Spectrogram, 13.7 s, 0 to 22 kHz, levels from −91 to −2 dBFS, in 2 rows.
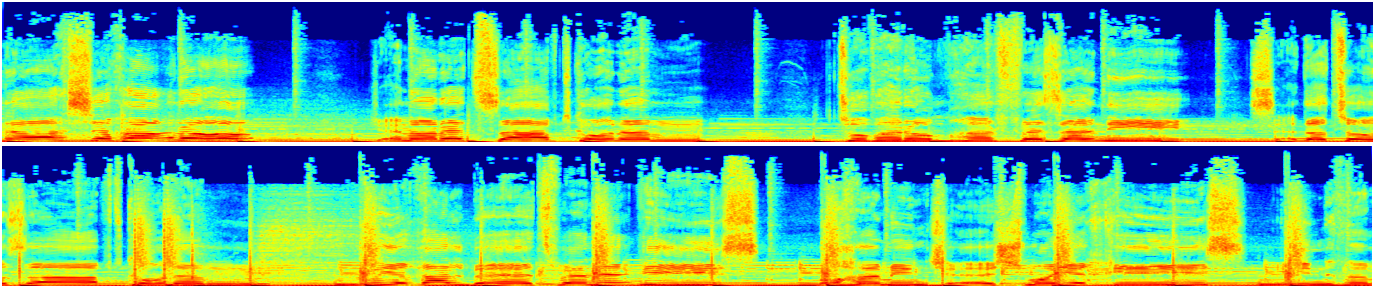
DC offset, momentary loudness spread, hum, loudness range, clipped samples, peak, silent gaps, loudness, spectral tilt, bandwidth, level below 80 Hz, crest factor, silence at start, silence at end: under 0.1%; 4 LU; none; 1 LU; under 0.1%; 0 dBFS; none; -11 LUFS; -4.5 dB/octave; over 20 kHz; -14 dBFS; 10 dB; 0 s; 0 s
